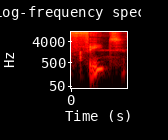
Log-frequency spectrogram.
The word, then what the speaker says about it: fête: I think it's I think it's I think you can pronounce it fate. I I I used that same word in my uh D&D campaign to create Stranger's Fate, but I think fête is also acceptable.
